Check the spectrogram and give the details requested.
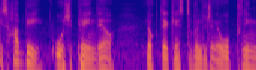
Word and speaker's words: SAP: 일단 삽, SAP라는 글자는 말 그대로 삽이라고 읽으면 되는데요.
